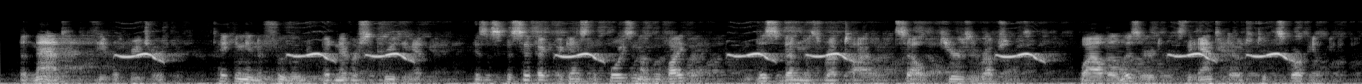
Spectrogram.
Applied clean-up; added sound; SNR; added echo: none; Bird; 0 dB; reverberation time 2.0 s.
